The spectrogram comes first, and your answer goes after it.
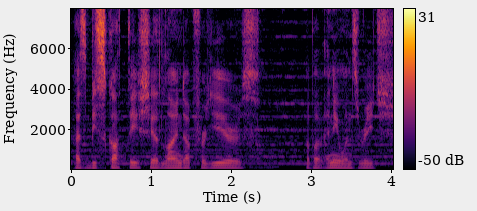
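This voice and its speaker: A man reads his own poetry in a measured, deliberate way, pausing between short phrases. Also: on the low side, little pitch movement. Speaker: poet reading own work. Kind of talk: poetry reading. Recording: musical score under the voice. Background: original instrumental music.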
